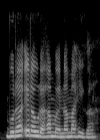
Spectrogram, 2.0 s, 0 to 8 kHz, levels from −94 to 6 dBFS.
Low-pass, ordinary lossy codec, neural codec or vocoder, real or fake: 7.2 kHz; none; codec, 16 kHz, 6 kbps, DAC; fake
